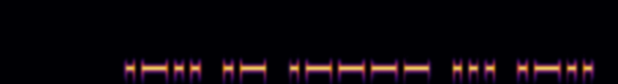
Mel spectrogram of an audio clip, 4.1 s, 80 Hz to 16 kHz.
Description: Morse code, heard as a keyed tone, about 22 wpm, 700 Hz. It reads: LA1SL
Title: DXCC-100 Call Signs - 5 Characters - 22wpm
